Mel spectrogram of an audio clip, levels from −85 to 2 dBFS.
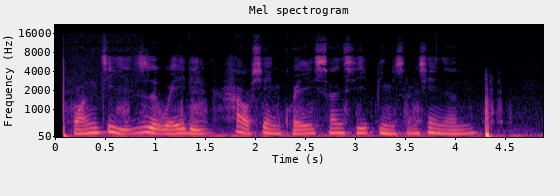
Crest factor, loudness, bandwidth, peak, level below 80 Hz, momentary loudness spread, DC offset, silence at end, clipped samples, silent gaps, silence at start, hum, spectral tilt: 22 dB; -29 LUFS; 15.5 kHz; -6 dBFS; -34 dBFS; 7 LU; under 0.1%; 0 s; under 0.1%; none; 0.05 s; none; -6.5 dB/octave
